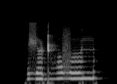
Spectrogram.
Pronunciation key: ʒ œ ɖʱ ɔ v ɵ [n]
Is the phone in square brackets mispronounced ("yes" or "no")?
no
